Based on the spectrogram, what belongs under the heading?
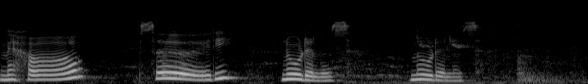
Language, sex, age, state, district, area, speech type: Kashmiri, female, 45-60, Jammu and Kashmir, Bandipora, rural, read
